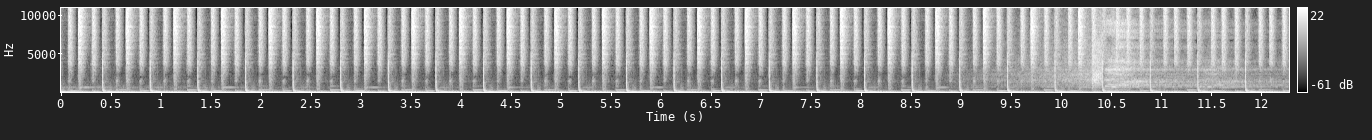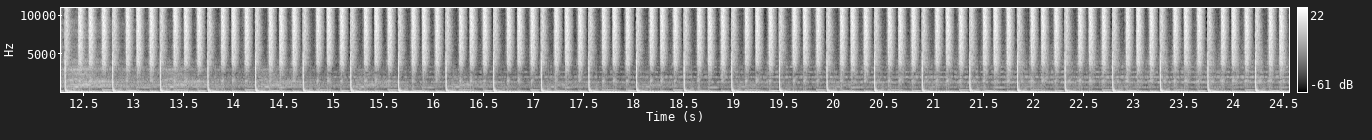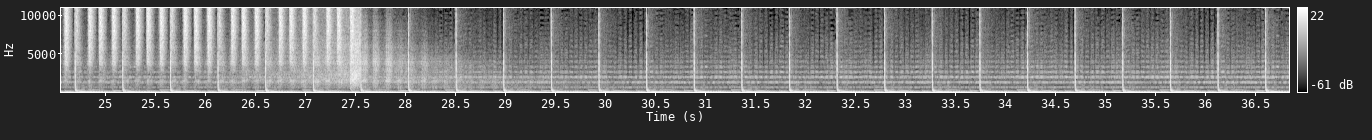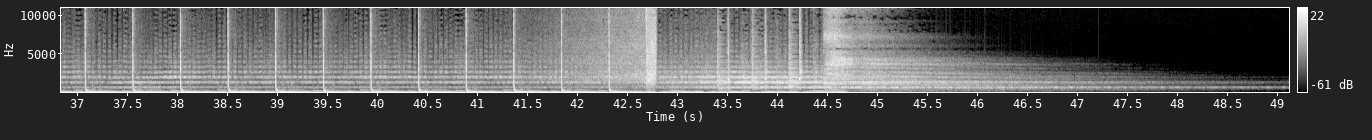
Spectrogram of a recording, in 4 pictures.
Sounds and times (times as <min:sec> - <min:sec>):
Techno: 0:00.0 - 0:47.2.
